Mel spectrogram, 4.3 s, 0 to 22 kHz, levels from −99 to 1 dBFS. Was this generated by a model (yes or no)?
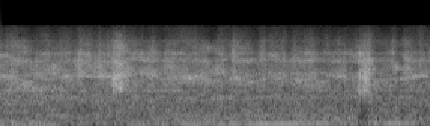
yes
